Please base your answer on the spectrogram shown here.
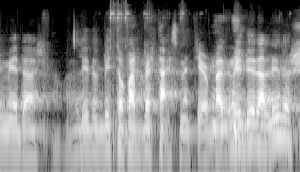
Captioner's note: chuckles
